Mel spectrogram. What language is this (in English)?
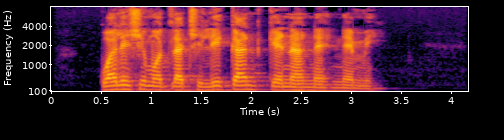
Orizaba Nahuatl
